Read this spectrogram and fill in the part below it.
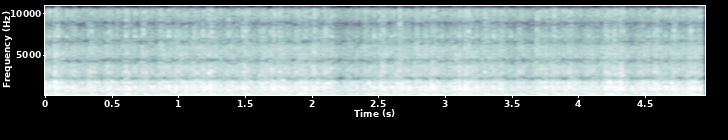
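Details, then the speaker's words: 706 tractor, D436 diesel, cold first start in months: lumpy uneven idle chuff with weak or missing beats about four per second, misfiring until warm; oil pressure present. "Misfiring, hear that? They'll start purring here shortly."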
